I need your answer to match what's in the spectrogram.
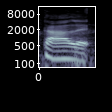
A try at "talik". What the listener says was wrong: You extend the ah.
